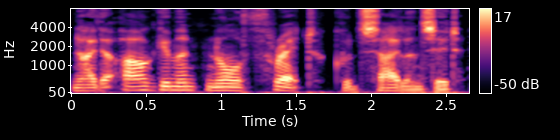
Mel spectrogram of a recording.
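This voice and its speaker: A man's voice: mid-range voice, moderate pace, sharp tone, dry recording, natural voice. A man acting as the grave narrator of a literary radio drama. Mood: brooding, measured. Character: grave literary narrator telling a troubled man's story.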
